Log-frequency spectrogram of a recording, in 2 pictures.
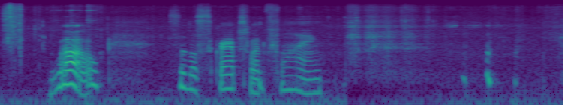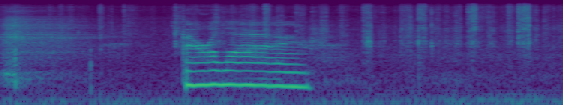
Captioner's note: laughs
